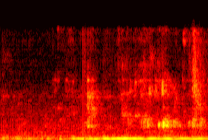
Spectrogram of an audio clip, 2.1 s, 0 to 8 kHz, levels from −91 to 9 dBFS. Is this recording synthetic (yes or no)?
yes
